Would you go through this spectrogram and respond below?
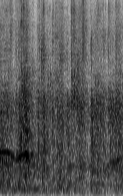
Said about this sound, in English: Amen. Hallelujah. Go ahead, clap unto the Lord. Amen. Glory to God. Hallelujah.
